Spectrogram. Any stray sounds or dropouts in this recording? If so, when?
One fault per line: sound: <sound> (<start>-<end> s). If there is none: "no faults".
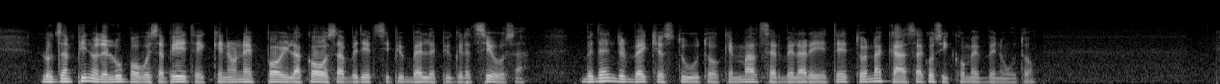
no faults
